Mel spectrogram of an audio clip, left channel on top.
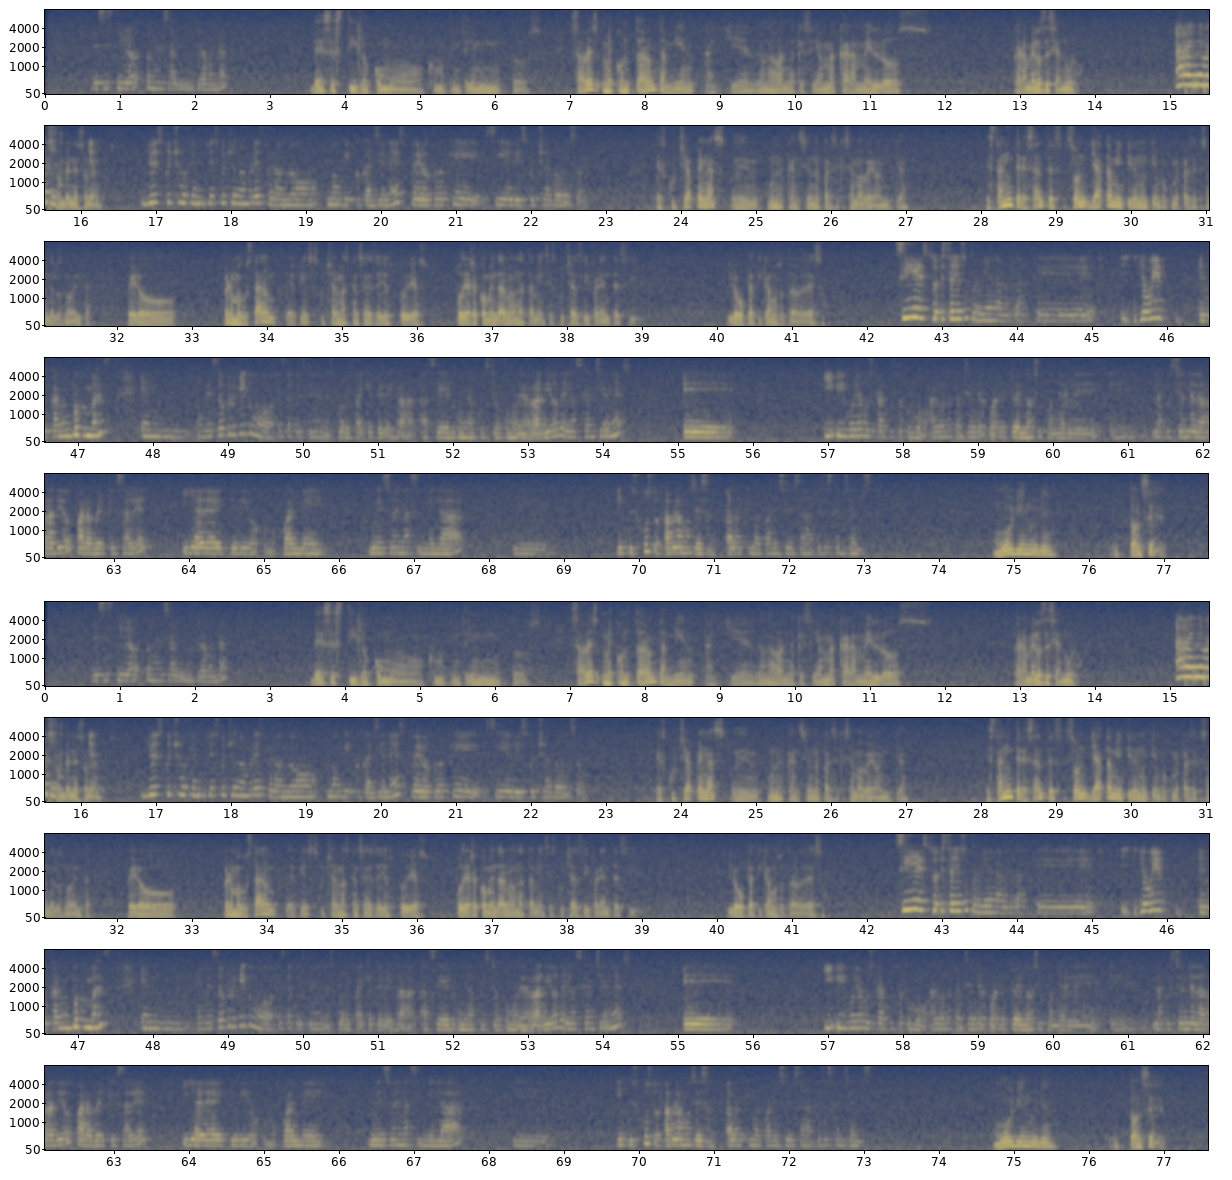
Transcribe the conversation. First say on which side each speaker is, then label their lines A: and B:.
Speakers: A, on the left; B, on the left.
A: de ese estilo, ¿conoces alguna otra banda?
B: De ese estilo, como, como 31 minutos. ¿Sabes? Me contaron también ayer de una banda que se llama Caramelos, Caramelos de Cianuro.
A: Ay,
B: Me parece
A: no manches,
B: que son venezolanos.
A: yo, yo escucho gen- yo escucho nombres, pero no, no ubico canciones, pero creo que sí había escuchado eso.
B: Escuché apenas eh, una canción, me parece que se llama Verónica. Están interesantes. Son, ya también tienen un tiempo, me parece que son de los 90, pero Pero me gustaron, eh, pienso escuchar más canciones de ellos. Podrías, podrías recomendarme una también si escuchas diferentes y, y luego platicamos otra vez de eso.
A: Sí, esto, estaría súper bien, la verdad. Eh, y- yo voy a educarme un poco <laughs> más en, en esto. Creo que hay como esta cuestión en Spotify que te deja hacer una cuestión como de radio de las canciones. Eh, y, y voy a buscar justo como alguna canción del Cuarteto de Nos y ponerle eh, la cuestión de la radio para ver qué sale. Y ya de ahí te digo como cuál me, me suena similar. Eh, y pues justo hablamos de eso, a ver qué me pareció esa, esas canciones.
B: Muy bien, muy bien. Entonces,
